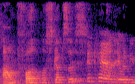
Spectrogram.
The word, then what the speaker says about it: Omphaloskepsis: Omphaloscepsis. Can that also be pronounced omphaloscepsis? It can. It would be wrong. Omphaloscepsis.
